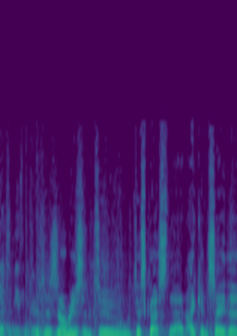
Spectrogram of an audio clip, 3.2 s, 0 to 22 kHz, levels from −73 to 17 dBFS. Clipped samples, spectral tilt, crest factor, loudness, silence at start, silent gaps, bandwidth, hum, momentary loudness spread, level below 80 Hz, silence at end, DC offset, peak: under 0.1%; -5 dB/octave; 16 dB; -23 LUFS; 0 s; none; 14.5 kHz; none; 6 LU; -60 dBFS; 0 s; under 0.1%; -6 dBFS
